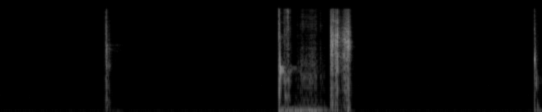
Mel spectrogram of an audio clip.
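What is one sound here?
A game's menu gives short, soft clicks.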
